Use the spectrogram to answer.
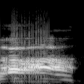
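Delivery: high shouted "Ah!"; reenacted outburst. Streamer retelling the night he snapped on stream, mock raging yell. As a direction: let out a high yell, acting out a past blow-up. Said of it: "came on one night and was like".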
